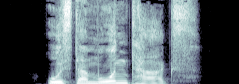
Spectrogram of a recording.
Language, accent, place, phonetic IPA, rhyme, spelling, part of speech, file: German, Germany, Berlin, [ˌoːstɐˈmoːntaːks], -oːntaːks, Ostermontags, noun, De-Ostermontags.ogg
- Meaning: genitive singular of Ostermontag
